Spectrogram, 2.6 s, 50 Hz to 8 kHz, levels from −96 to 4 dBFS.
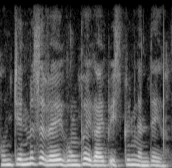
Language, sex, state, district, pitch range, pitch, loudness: Wancho, female, Arunachal Pradesh, Longding, 195-230 Hz, 215 Hz, -14 LUFS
